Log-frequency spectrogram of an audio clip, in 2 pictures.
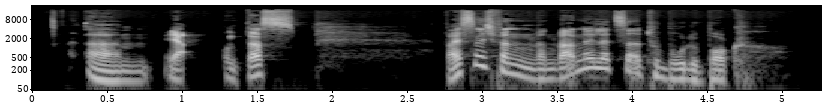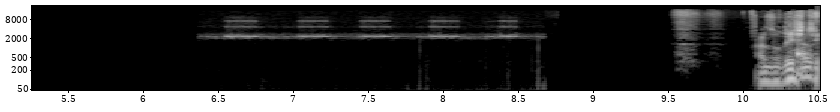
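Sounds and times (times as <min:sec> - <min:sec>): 
speech: 0:00.4 - 0:02.1, 0:02.8 - 0:05.0, 0:10.1 - 0:10.5
crickets chirping: 0:06.4 - 0:08.7.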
